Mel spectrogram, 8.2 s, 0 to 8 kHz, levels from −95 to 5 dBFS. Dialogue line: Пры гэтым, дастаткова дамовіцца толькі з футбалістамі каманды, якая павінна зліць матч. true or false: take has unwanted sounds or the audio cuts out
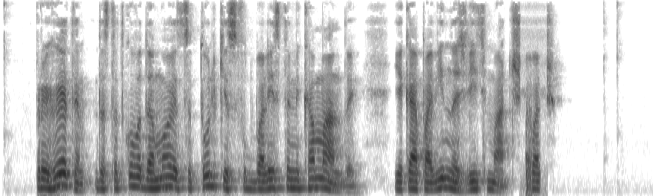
true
